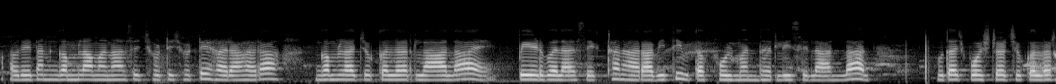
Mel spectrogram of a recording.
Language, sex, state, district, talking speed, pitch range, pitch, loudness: Halbi, female, Chhattisgarh, Bastar, 170 wpm, 210-220 Hz, 215 Hz, -17 LUFS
